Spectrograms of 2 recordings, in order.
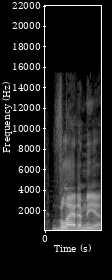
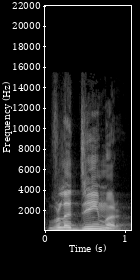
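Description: First: The stress is on the first syllable. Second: The stress is on the second syllable. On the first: The speaker calls it wrong. "No, it isn't" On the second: The speaker calls it right. "You got to get the emphasis on the right syllable"

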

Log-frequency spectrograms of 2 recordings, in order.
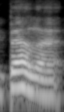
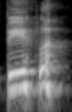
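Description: First: The name is said in an anglicized way. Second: The name is said in the Hungarian way. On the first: The speaker calls it wrong. "we say Bella" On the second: The speaker calls it right. "in actual fact it's Bela"

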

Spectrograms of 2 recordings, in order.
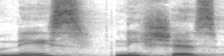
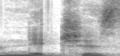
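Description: First: The word is said with a British pronunciation. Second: The word is said with an American pronunciation.

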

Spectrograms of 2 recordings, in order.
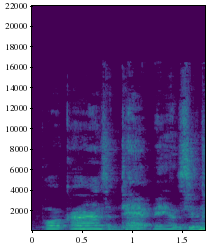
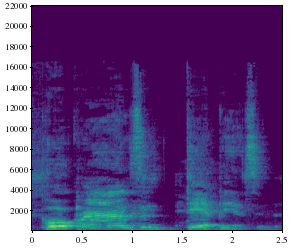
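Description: First: It is said in a neutral, everyday accent. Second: It is said in a Southern accent.

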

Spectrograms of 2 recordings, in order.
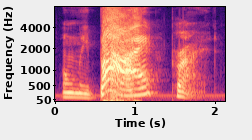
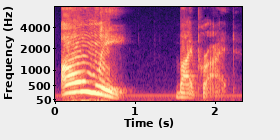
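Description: First: The stress is on "pride". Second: The stress is on "only".

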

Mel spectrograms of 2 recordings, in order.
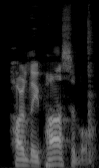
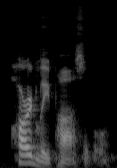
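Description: First: It is read with Picard's odd delivery. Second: It is read the natural, expected way.

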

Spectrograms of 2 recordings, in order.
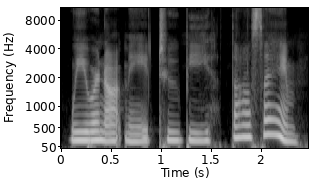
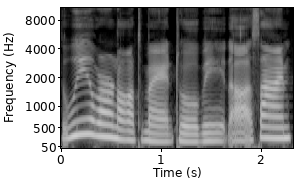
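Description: First: It is said in a normal speaking voice. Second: It is said in a put-on alien voice.

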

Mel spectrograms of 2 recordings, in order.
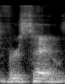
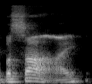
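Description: First: The word ends in a 'sales' sound. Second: The word ends in a 'sigh' sound. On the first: This is the local way, as said in Kentucky. "that's not what we say here... it's for sales" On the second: This is the French-style way, as said in England. "I would say Basai"

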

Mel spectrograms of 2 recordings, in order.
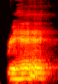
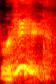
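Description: First: It is said in the speaker's normal voice. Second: It is said imitating Scooby-Doo's voice.

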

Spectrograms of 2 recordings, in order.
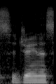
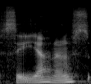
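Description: First: The name is said with common English pronunciation. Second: The name is said with Latin pronunciation. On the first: "you'll probably hear it as Sejanus" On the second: "which is actually the true Latin pronunciation"

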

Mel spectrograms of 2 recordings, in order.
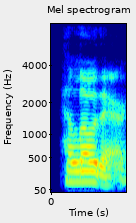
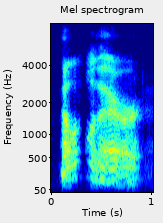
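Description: First: It is said in a normal voice. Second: It is said in an old lady voice.

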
